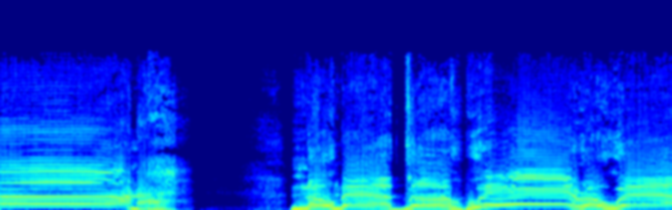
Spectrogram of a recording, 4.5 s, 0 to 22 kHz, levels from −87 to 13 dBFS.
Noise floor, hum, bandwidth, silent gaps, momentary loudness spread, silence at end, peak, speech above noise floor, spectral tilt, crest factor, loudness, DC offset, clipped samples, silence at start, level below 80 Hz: -67 dBFS; none; 16.5 kHz; none; 4 LU; 0 s; -20 dBFS; 33 dB; -3.5 dB/octave; 14 dB; -34 LUFS; under 0.1%; under 0.1%; 0 s; -56 dBFS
